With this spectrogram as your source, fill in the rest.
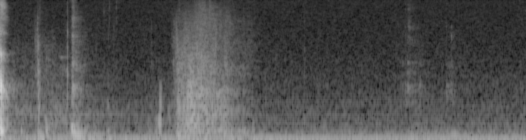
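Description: A soft game menu sound plays as a menu opens.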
